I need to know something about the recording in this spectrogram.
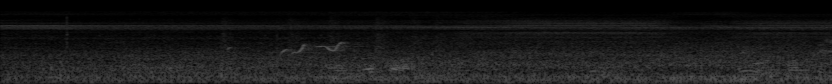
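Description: Steady high-pitched insect chorus, with faint distant voices and a few short high chirps about a second and a half in.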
